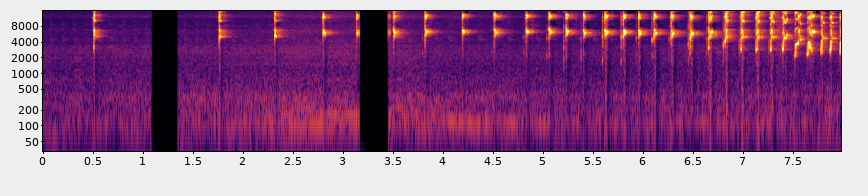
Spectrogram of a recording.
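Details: Lovebird giving a long ngekek call used as a lure to get other lovebirds calling: thin, high chirps that start sparse and speed up into a rapid, steady, accelerating chatter, over a low background hum.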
